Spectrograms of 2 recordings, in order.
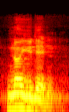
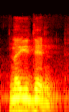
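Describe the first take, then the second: No difference in how they are said.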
